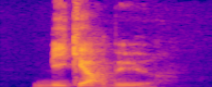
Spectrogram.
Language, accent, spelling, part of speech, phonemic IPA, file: French, France, bicarbure, noun, /bi.kaʁ.byʁ/, LL-Q150 (fra)-bicarbure.wav
- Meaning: dicarbide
